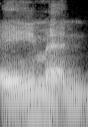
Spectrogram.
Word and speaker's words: Amen: Well, not only that, but there's a doctor out there, and his name is actually his name is Dr. Amen, but it's spelled Amen.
